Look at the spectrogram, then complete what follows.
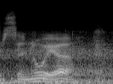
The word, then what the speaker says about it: Senoia: I am in Senoia, Georgia, or Senoia. I mean, it's kind of confusing in how you pronounce it in terms of the A at the end.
